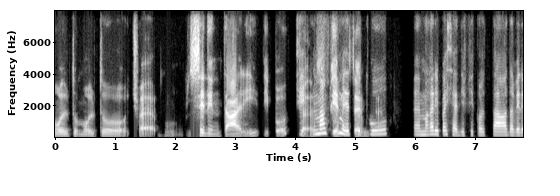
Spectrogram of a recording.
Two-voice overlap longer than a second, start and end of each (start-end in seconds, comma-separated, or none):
4.0-5.5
